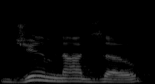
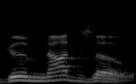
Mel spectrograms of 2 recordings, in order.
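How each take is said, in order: First: The word begins with a soft G sound. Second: The word begins with a hard G sound. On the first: "to a soft G" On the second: "Let me change that from a hard G"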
